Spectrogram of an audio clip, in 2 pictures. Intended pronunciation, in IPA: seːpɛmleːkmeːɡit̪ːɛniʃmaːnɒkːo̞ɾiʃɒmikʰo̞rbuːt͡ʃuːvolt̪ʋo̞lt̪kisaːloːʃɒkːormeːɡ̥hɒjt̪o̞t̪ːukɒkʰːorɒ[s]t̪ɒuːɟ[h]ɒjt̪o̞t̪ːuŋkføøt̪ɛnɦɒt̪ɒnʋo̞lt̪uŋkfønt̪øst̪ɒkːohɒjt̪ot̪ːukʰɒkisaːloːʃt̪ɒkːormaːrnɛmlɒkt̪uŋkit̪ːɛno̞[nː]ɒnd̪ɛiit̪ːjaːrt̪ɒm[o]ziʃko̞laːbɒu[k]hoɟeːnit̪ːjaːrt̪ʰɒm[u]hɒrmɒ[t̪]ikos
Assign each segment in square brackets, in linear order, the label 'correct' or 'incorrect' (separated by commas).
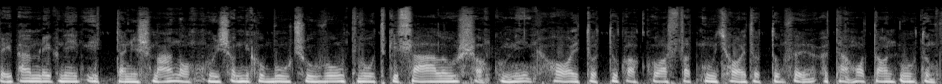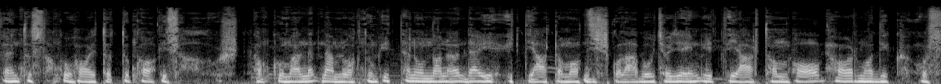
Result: correct, correct, correct, incorrect, incorrect, incorrect, incorrect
